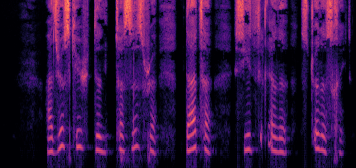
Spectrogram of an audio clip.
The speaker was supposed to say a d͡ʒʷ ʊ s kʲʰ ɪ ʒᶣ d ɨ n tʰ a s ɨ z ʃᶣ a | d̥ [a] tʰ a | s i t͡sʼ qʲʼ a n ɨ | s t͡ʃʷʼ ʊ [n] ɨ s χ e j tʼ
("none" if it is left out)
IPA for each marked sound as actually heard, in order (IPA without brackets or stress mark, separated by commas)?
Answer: a, n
